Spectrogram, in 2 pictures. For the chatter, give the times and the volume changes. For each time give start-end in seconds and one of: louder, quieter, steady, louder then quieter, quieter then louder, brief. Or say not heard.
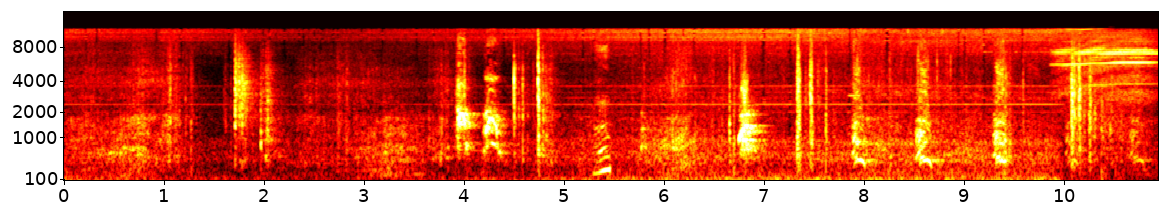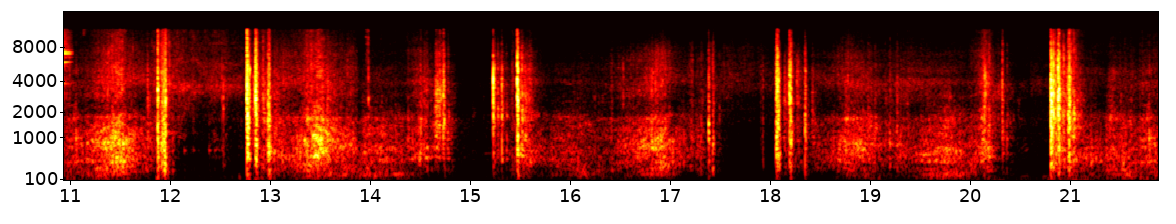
not heard.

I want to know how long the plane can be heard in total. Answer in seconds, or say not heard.
11 s.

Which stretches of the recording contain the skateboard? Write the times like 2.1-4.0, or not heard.
0.0-21.8.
